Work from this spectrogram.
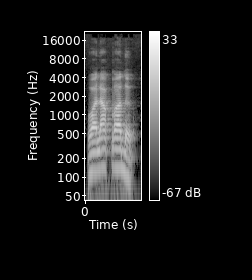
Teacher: واو زبر وا، لام زبر لا، والا، قاف دال زبر قد، والا قد، دال ساکن ہے تو دال کے اوپر قلقلہ کریں گے، سب سے نیچے درجے والا۔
